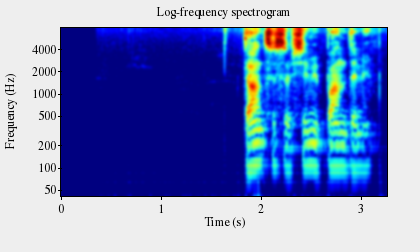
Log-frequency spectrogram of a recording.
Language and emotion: Russian, neutral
